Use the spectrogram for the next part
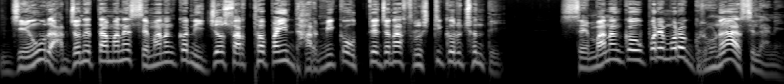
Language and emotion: Odia, disgusted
